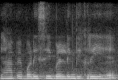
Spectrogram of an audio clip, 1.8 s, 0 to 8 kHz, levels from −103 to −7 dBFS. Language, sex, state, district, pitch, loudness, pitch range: Hindi, female, Bihar, Araria, 190 Hz, -32 LUFS, 180-195 Hz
